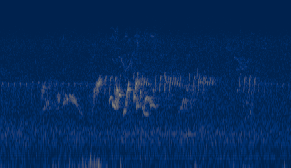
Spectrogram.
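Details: Red-whiskered bulbul decoy singing at a trapping site near Huong pagoda to lure wild birds: a quick run of warbled, slurred whistles with rising and falling notes, loudest mid-clip, over steady background hiss.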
